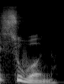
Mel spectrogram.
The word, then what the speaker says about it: Suwon: cette fois en Corée du Sud pour visiter sous one d'ailleurs je sais pas si je le prononce bien il va me le dire dans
